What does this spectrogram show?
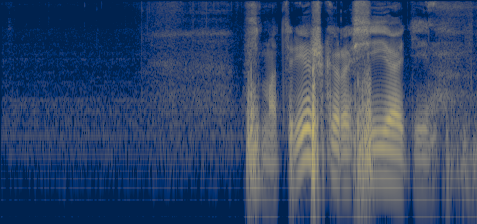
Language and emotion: Russian, sad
